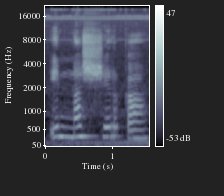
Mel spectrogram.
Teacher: bukan innal syirka tapi langsung menuju ke shin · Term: al-syamsiyah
